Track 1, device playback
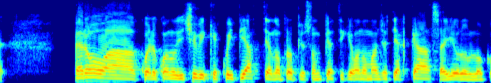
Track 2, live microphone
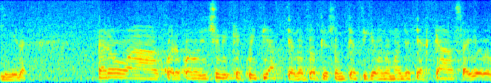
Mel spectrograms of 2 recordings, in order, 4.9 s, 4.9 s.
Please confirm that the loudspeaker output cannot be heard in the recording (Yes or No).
No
